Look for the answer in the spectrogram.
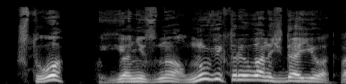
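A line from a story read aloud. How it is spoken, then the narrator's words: Exclaiming. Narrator (Russian): воскликнул Милицкий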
